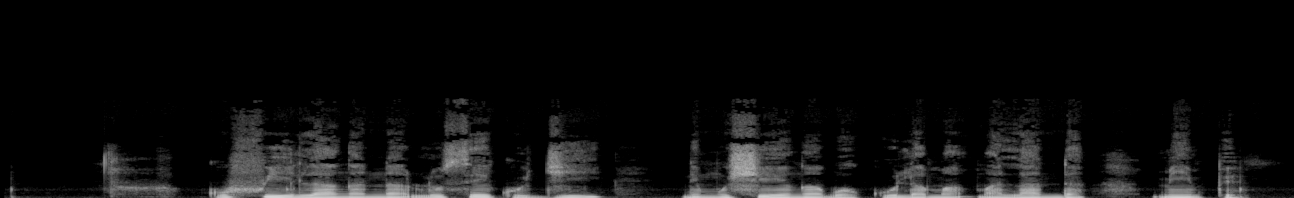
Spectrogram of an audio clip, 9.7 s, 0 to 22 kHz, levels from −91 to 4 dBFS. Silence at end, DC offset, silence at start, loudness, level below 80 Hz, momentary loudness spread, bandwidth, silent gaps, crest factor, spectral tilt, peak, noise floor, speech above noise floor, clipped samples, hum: 0.4 s; under 0.1%; 0.85 s; -22 LUFS; -42 dBFS; 10 LU; 7.6 kHz; none; 16 dB; -8 dB/octave; -6 dBFS; -74 dBFS; 54 dB; under 0.1%; none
